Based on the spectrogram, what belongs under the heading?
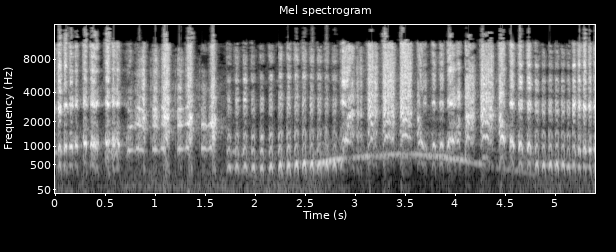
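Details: Scary-sounding kookaburra song of rough, rapid chuckles in irregular bursts, with a hooting note that rises and then falls slowly beneath the cackling in the second half.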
